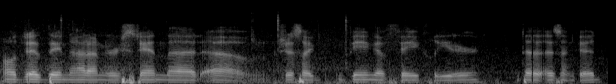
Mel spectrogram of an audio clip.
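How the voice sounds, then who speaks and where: A man's voice: lowish voice, level tone, measured pace. A man speaking casually in roleplay over online game voice chat. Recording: game voice chat, noisy background.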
